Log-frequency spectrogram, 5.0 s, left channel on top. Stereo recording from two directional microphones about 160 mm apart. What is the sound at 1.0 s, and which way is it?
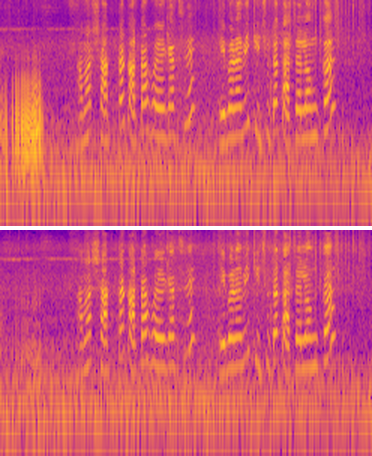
Speech, 25° left (ahead or behind).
